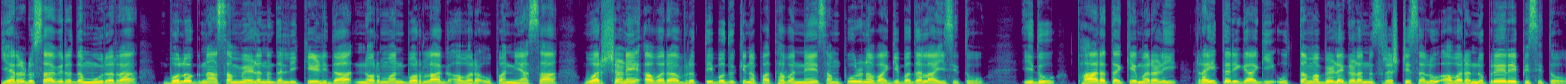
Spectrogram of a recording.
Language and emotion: Kannada, neutral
